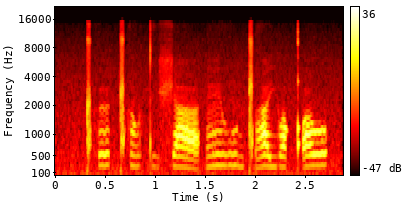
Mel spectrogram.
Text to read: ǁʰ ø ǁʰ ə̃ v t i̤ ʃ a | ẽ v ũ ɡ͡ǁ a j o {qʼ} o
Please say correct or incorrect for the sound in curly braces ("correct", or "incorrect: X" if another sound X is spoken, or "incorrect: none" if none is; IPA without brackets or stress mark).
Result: correct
